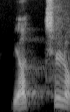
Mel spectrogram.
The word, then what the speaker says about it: 며칠: 근데 그렇게 발음 안 하죠. 우리는 며칠로 발음하지.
